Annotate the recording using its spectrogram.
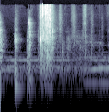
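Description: A tarot deck being shuffled by hand: a few soft card snaps, then a short, loud flurry of cards sliding together just under a second in.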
